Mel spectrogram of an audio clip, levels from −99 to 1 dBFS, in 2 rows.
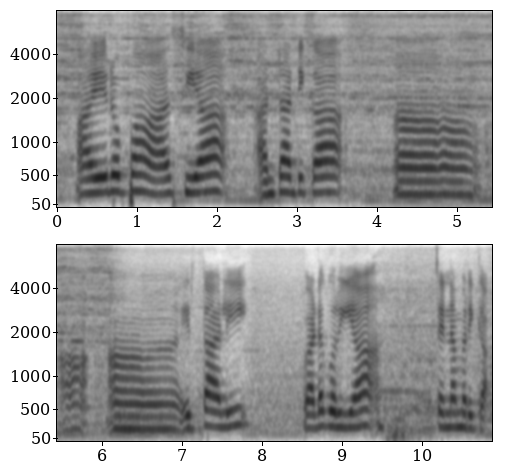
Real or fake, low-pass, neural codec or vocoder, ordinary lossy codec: real; none; none; none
